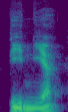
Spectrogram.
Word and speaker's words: Pinia: So I just chose a name that was available and that was very close to the pronunciation, which is with an I, piña, because in English it sounds very close to the piña, piña, piña.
